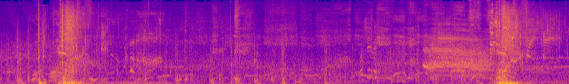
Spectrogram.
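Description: A heavy blow strikes a body with a loud wet thud.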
